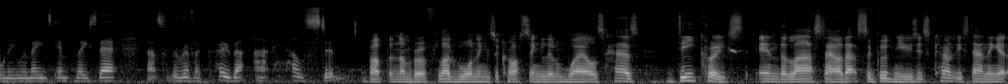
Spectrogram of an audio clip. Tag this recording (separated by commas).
Speech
